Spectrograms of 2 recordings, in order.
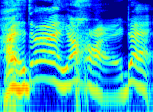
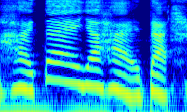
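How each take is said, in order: First: It is said in a Sichuan accent. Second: It is said gently in a Shanghai accent. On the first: "如果是来自四川的妈妈呢" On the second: "来自上海的女生妈妈，就是她连说海带呀海带都是非常的温柔的"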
